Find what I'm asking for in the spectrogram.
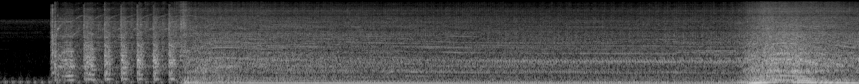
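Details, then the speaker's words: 2005 Subaru Forester after redoing an incorrectly done timing belt job and reassembly: quick even cranking catches cleanly into a smooth steady idle, then a brief clean rev; normal start and idle. "All right, then. There it is. Running all done just like new, only better."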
